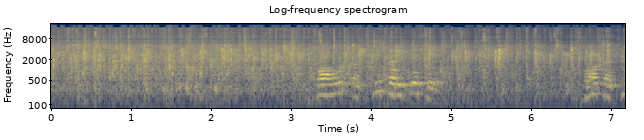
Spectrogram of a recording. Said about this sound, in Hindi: उसके लिए एक बार जोरदार ताली होना चाहिए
